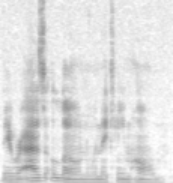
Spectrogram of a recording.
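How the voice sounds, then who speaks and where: A man's voice: medium pitch, fairly even intonation, a little slow. Man giving a solemn scripted reading. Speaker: student narrator. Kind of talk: scripted narration, dramatic reading of an essay.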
